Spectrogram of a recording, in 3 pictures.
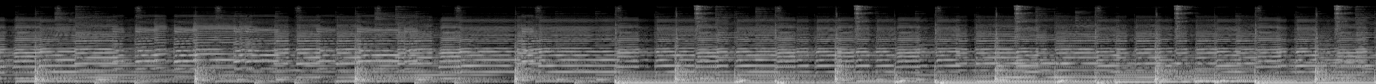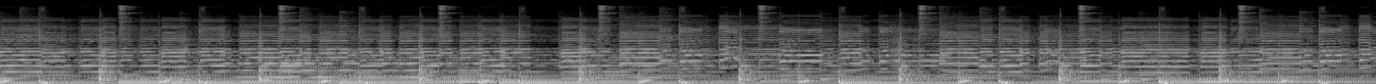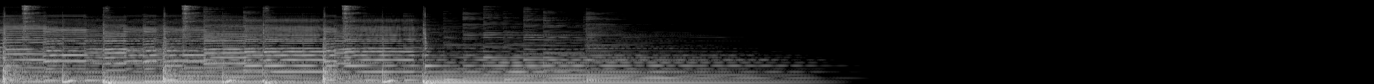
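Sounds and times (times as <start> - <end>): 
shehnai playing: 0.0 - 35.7.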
